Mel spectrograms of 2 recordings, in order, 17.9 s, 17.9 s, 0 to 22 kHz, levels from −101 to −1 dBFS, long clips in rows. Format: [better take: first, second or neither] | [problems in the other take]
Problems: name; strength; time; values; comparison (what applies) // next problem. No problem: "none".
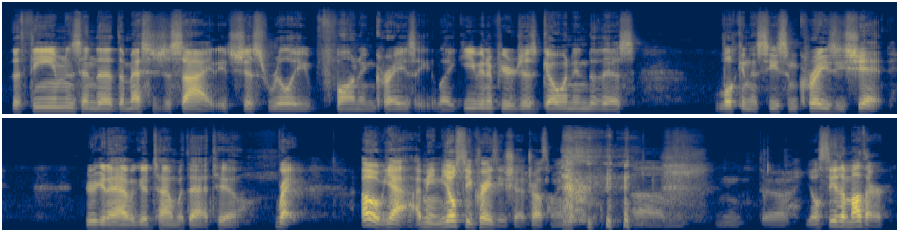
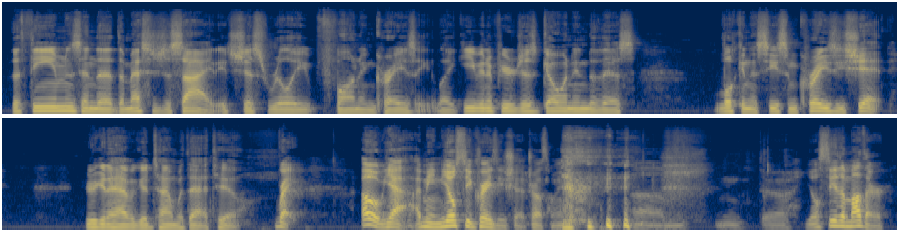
second | thin; very; fading below 450 Hz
